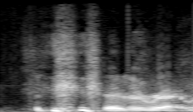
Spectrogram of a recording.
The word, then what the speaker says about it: Deseret: My apologies, Kenny. I pronounced that Deseret. – Okay. – Deseret Ranch, yes.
